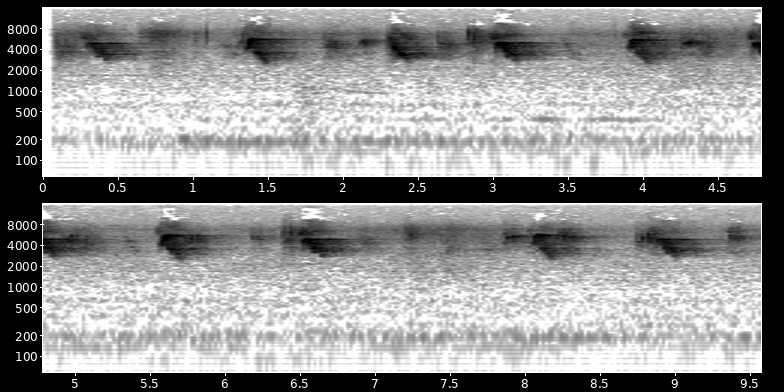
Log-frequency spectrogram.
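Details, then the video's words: Common house martins give dry, scratchy twittering chirps, high and buzzy, in a loose stream of bursts about every half second over a faint background hum. "Common House Martin , Balestruccio"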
